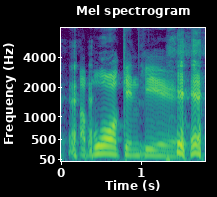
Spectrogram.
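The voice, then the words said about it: Imitated voice with Brooklyn accent. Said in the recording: “James Earl Jones doing a Brooklyn accent.”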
